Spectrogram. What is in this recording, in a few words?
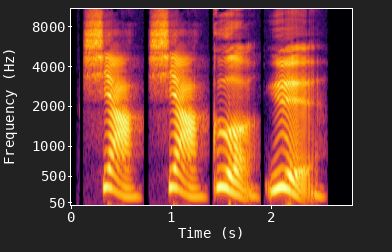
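"xiaxiage xingqi", Chinese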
